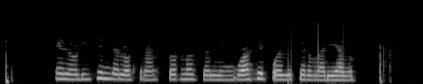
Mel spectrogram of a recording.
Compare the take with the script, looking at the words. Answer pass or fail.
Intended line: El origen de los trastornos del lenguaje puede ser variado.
pass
